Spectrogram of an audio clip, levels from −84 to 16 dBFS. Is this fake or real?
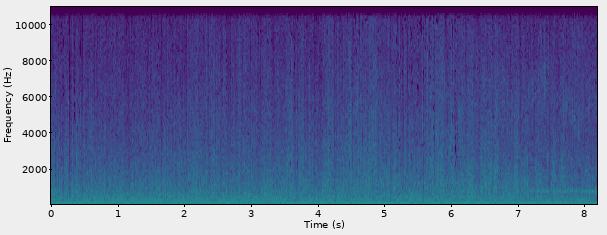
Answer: real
